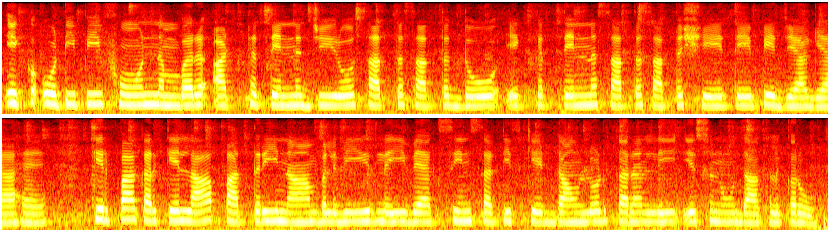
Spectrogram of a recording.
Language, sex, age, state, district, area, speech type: Punjabi, female, 18-30, Punjab, Bathinda, rural, read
